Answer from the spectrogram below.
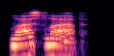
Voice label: "Last Lap", voices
